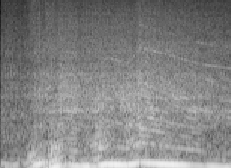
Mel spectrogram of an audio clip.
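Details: Mitsubishi Evo VIII turbo engine revved during a serpentine belt noise check; smooth blips, note rising and falling with revs, clean exhaust and intake sound, no whine.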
